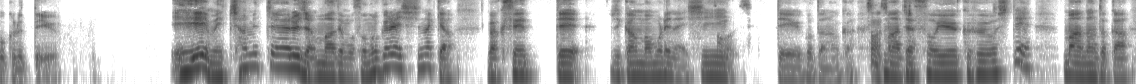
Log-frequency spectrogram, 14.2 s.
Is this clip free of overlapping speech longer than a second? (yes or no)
yes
